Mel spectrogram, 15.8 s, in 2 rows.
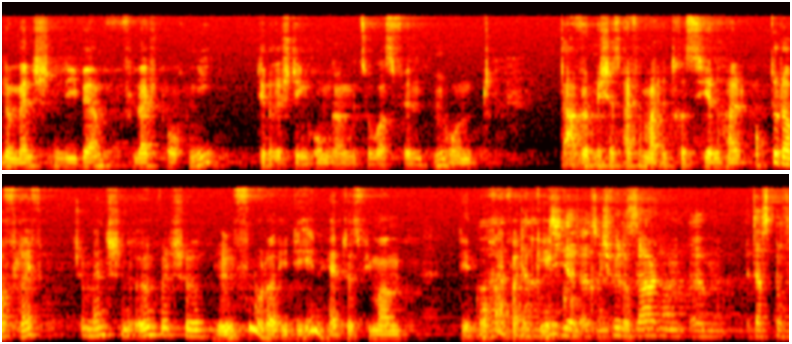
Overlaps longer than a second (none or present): present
